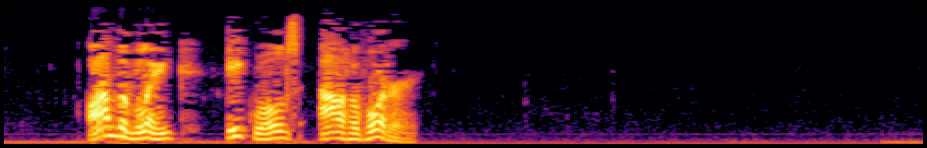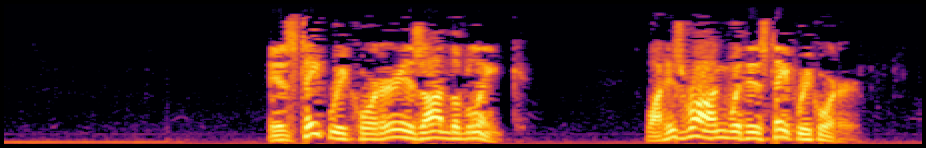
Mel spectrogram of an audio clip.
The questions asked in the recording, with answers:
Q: What is wrong with his tape recorder?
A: It is on the blink.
